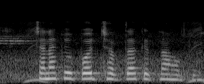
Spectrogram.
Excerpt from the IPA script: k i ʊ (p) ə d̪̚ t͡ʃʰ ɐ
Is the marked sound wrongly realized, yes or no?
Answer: no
